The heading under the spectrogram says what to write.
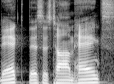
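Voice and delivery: put-on Boston accent. Speaker pretends a famous actor has called in, doing a JFK impression. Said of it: "That's a JFK".

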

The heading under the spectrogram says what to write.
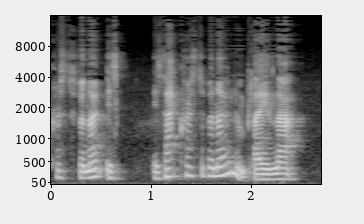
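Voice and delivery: high, hushed, murmuring stage whisper. Retelling what everyone else was half-whispering: imitating people half-whispering. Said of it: "everyone else was sort of whispering".

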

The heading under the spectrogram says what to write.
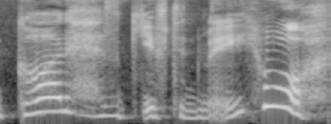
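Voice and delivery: overcome, swooping voice, on the verge of tears. Interviewee asked about their marriage, emotional, near tears. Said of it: "I'm very emotional".

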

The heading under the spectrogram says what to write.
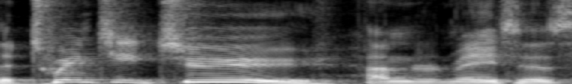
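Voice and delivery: put-on South African accent. A host previewing the Perth Cup, slipping into a Tony Greig impression. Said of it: "I just sounded South African".

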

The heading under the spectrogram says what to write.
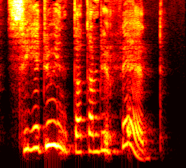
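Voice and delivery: very high-pitched, upset outcry. As another girl tickles a reindeer with her knife, a girl is exclaiming. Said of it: "utropade Gerda".

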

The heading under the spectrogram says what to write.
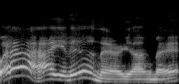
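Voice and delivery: high, bouncy, sing-song sitcom-style voice. Showing fans a quick Andy Griffith Show impression: Barney Fife impression. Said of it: "a Andy Griffith Show impression of, uh, Barney Fife".

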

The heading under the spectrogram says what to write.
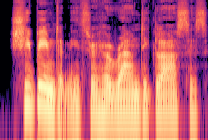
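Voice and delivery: ordinary delivery

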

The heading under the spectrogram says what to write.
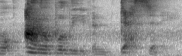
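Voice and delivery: put-on lofty, superior, haughty tone, loud. Sharing a quote of the week, acting out a character's reply, mock-haughty. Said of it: "Jack says here very haughtily".

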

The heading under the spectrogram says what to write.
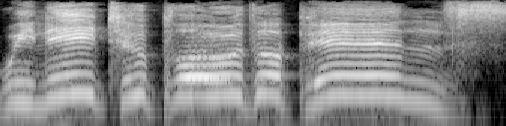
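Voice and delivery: shrill, very high, very slow, drawn-out yell. Declaring a character action in combat: yelling. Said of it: "I'm gonna yell".

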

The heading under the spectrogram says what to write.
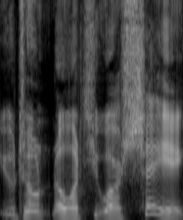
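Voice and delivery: unsteady, uneven delivery. An old man answers his wife after lighting a candle, speaking unsteadily. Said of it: "he said unsteadily".

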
